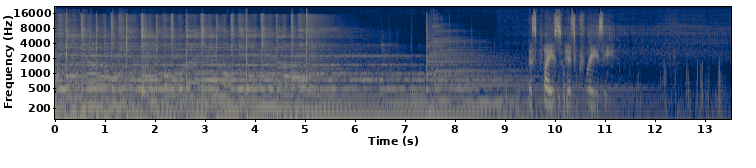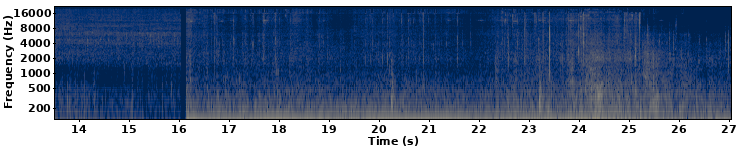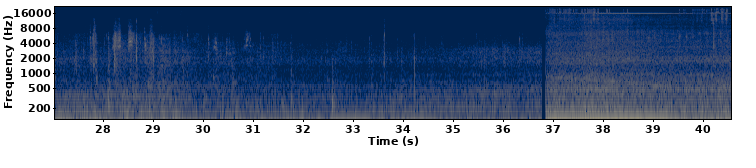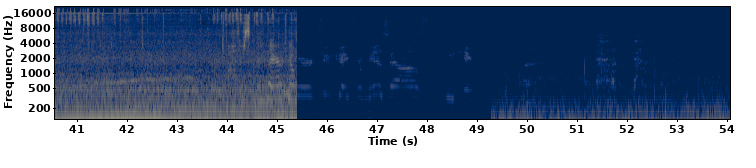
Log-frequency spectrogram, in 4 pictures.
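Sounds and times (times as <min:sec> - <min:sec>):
vehicle engine and road rumble: 0:00.0 - 0:45.4
faint engine whine: 0:31.6 - 0:45.4.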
